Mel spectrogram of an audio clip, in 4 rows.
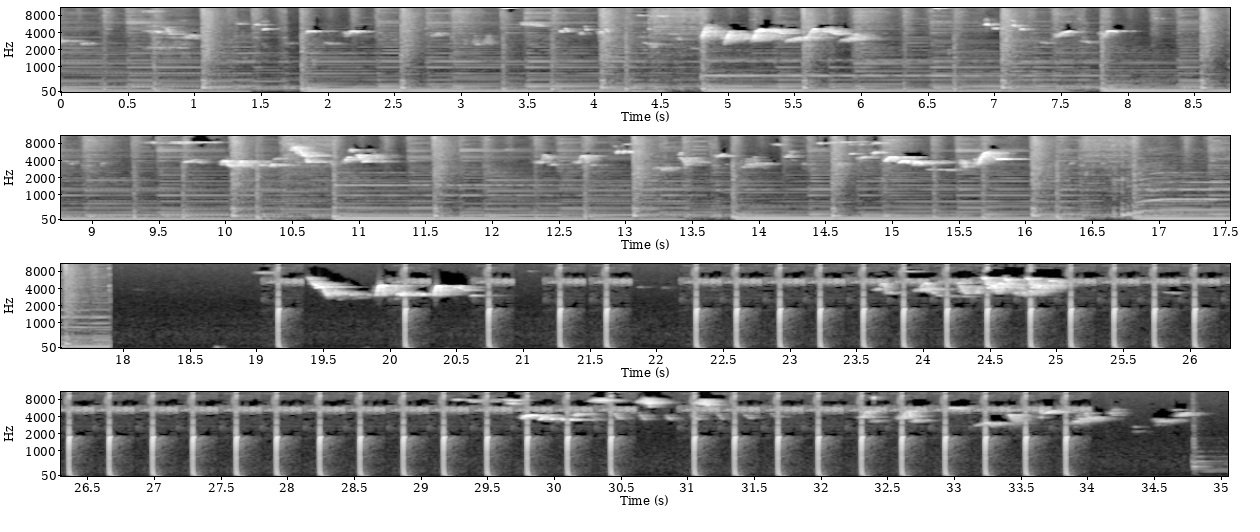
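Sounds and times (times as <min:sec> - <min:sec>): faint bird chirps: 0:00.0 - 0:06.1, 0:06.9 - 0:08.0, 0:08.8 - 0:11.3, 0:12.3 - 0:16.0, 0:19.0 - 0:34.8
music: 0:00.0 - 0:17.9, 0:34.8 - 0:35.0
short sharp taps: 0:19.1 - 0:19.4, 0:20.1 - 0:34.0.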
